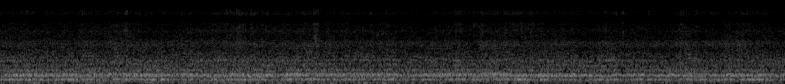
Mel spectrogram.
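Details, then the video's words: Steady droning of bees at work pollinating; a thick, constant hum of many wingbeats holds level from start to finish with no other clear sounds. "Bees are pollinating"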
